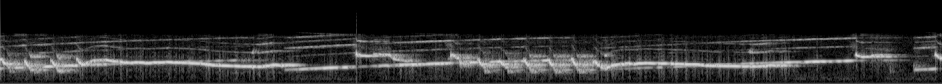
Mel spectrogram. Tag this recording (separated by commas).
Domestic animals, Bow-wow, Dog, Yip, Animal, Whimper (dog)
